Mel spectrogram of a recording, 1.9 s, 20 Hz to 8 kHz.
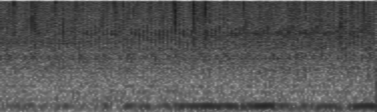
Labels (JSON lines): {"label": "anthrophony, boat engine", "recorder": "SoundTrap 500"}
